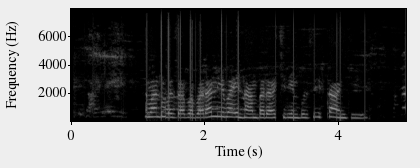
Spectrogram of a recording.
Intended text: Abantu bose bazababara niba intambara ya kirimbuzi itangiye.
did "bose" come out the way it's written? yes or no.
no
